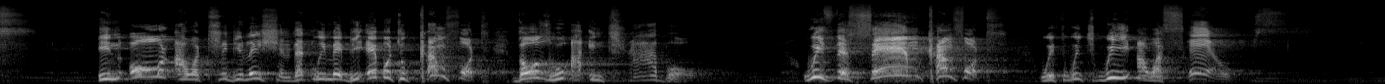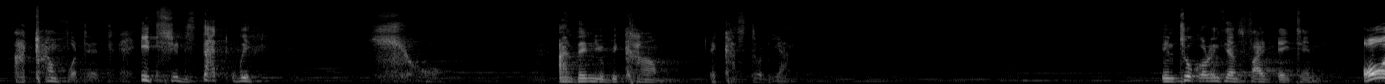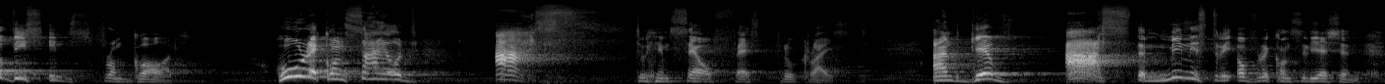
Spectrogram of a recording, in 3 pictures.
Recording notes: Recorded Live at Doxa Deo Tshwane Central on Sunday 11 February 2024 (Morning Service).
